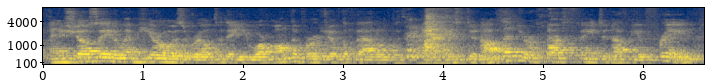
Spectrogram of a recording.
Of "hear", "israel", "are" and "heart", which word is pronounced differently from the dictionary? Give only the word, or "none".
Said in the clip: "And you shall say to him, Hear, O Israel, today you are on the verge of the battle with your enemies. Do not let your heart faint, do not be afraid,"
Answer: none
